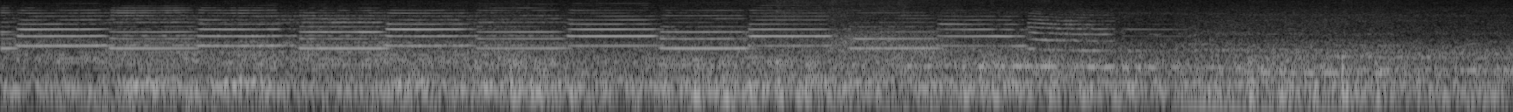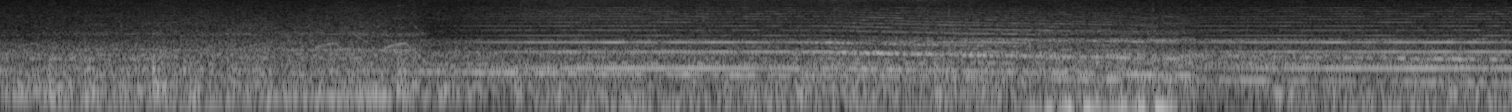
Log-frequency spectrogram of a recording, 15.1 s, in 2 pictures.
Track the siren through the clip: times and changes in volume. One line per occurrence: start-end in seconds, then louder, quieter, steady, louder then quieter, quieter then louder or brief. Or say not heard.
0.0-15.0 quieter then louder.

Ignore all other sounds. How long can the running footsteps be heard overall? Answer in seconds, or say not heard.
not heard.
